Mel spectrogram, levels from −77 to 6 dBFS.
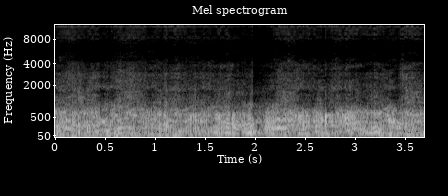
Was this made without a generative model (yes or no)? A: no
